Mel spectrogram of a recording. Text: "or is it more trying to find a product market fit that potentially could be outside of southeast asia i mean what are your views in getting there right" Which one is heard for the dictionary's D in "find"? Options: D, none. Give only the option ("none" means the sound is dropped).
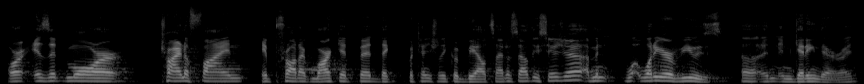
D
